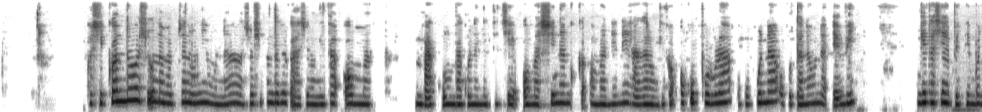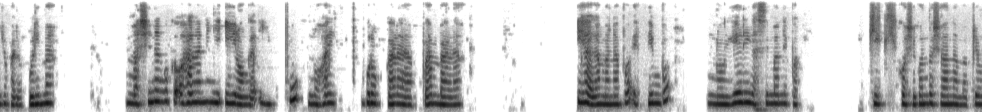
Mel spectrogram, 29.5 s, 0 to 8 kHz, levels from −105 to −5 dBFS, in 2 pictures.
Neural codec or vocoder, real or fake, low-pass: none; real; 7.2 kHz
